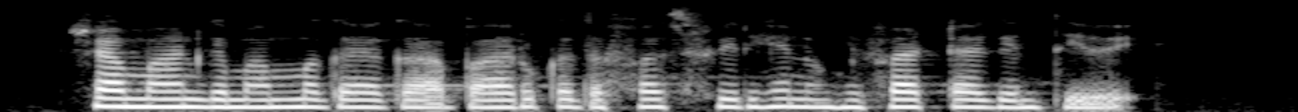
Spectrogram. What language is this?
Divehi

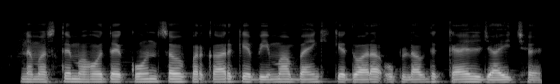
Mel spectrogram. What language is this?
Maithili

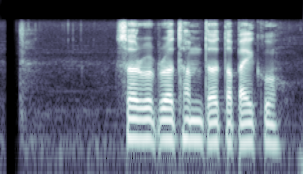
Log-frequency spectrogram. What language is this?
Nepali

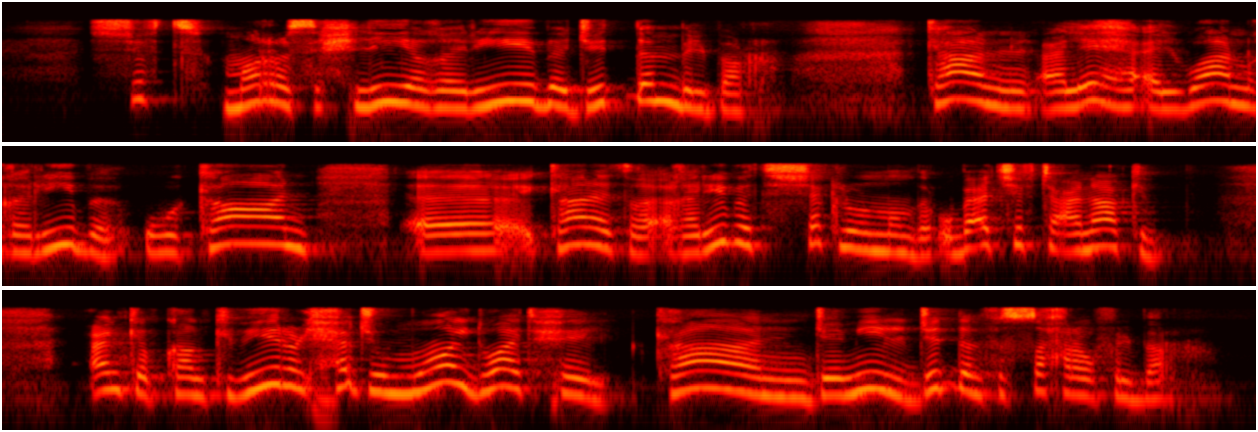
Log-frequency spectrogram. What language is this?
Gulf Arabic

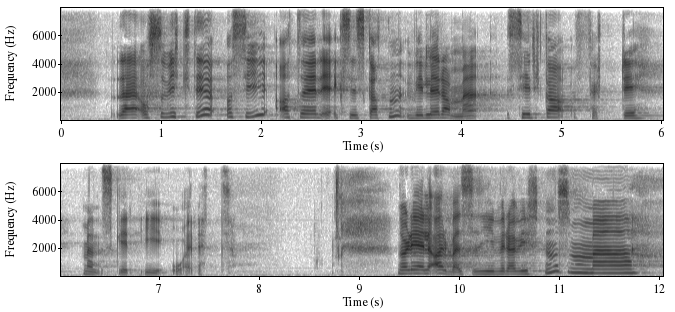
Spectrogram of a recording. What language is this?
Norwegian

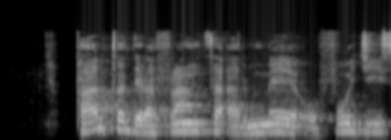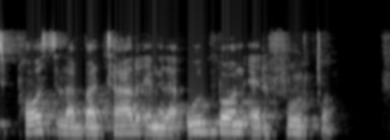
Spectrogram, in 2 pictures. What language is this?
Esperanto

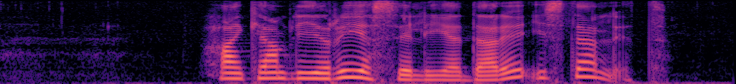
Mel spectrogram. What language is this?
Swedish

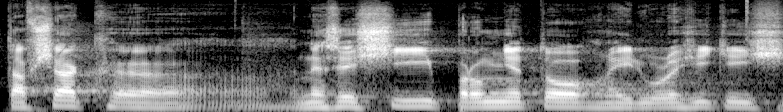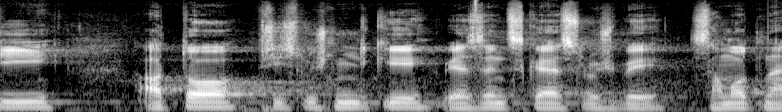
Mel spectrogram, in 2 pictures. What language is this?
Czech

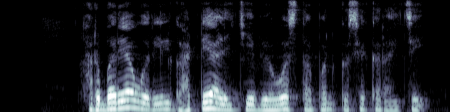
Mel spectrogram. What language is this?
Marathi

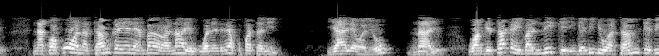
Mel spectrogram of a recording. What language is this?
Swahili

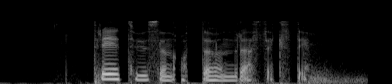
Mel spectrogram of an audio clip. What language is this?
Swedish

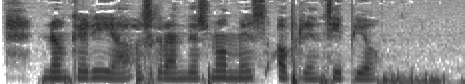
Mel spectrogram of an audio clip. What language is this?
Galician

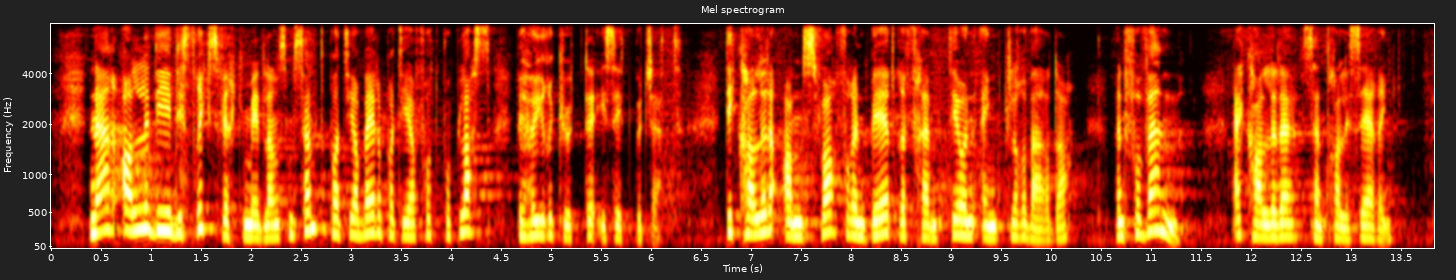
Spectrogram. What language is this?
Norwegian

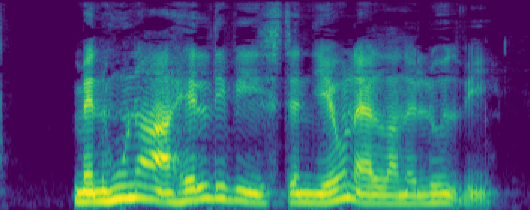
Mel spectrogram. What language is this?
Danish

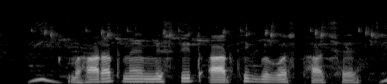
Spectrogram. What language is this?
Maithili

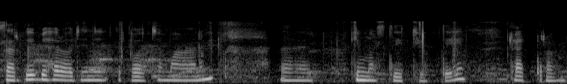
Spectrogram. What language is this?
Sanskrit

